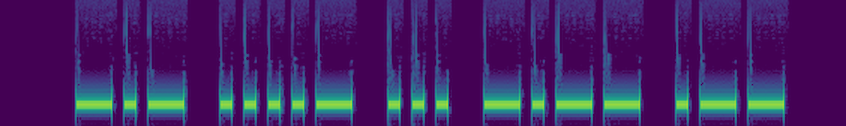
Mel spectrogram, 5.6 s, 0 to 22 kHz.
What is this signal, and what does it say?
Morse code, heard as a keyed tone, about 15 wpm, 700 Hz. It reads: K4SYW
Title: USA Call Signs - 5 Characters - Repeated 3x - 15wpm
